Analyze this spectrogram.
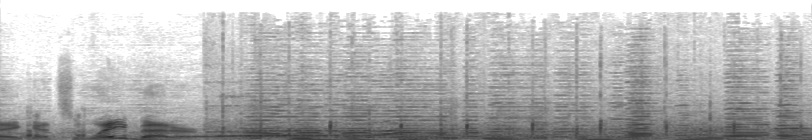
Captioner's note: applause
